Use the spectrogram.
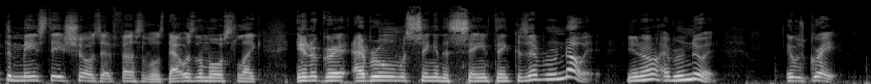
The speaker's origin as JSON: {"language": "English", "region": "New Jersey", "country": "United States", "said": "like, we're from Jersey, because we're in the middle of Tennessee, and we're like, go Jersey."}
